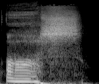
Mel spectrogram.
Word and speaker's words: ASS: We heard a band called Oss. Oss, Uh, spelt A S S, but pronounced Os, featuring, amongst others, Brian Turner from WFMU.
